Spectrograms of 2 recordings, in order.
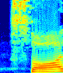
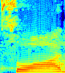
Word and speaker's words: صاد: صاد کے بجائے سواد ہو جاتا ہے یا زواد ہو جاتا ہے، ٹھیک ہے.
